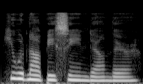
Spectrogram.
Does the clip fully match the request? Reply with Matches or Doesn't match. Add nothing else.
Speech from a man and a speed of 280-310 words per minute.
Doesn't match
